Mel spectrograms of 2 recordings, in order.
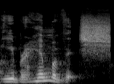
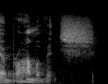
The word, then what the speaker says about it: Ibrahimović: I said it wrong, Ibrahimović. I said Abramovich. I said it wrong.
